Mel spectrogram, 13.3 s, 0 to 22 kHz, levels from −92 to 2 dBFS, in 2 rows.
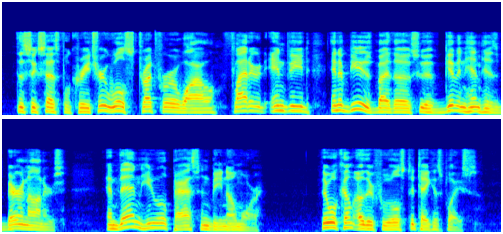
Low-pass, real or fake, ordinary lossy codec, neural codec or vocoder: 7.2 kHz; fake; AAC, 48 kbps; autoencoder, 48 kHz, 128 numbers a frame, DAC-VAE, trained on Japanese speech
